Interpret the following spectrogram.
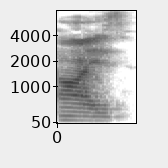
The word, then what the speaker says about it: eyes: Big eyes, big eyes. Первую и не произносим. После Y и тоже не произносим букву Y, говорим как в алфавите, как I. Произносим как в открытом слоге. I, eyes, z.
